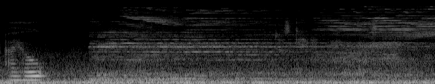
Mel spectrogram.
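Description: Magical sparkles chime and shimmer.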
